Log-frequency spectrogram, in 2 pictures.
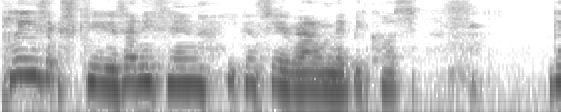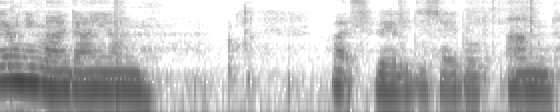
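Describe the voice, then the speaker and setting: A woman speaks at a moderate pace with long, frequent pauses. Her fairly low voice is somewhat breathy. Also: ordinary pitch variation. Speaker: reborn doll collector vlogger. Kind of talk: casual unboxing vlog. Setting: bedroom at home. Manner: halting, many fillers.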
